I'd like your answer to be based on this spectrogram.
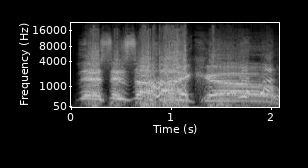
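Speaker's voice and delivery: slow, loud battle cry; defiant shout. Acted. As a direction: roar your last words. Character's final defiant cry.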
